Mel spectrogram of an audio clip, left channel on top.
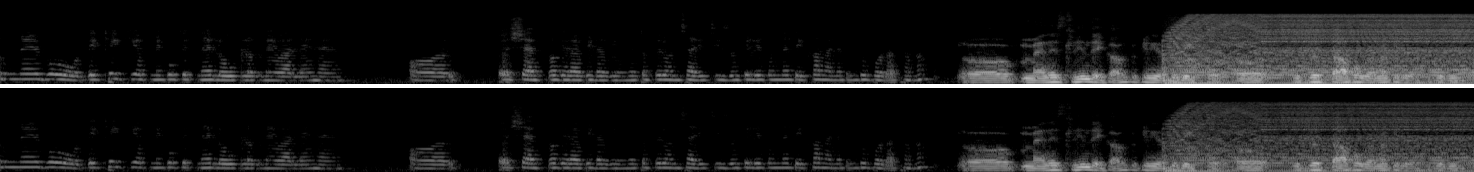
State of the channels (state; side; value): quieter; right; 5.0 dB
